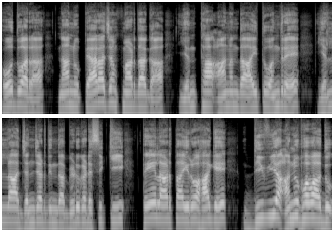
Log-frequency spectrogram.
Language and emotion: Kannada, happy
